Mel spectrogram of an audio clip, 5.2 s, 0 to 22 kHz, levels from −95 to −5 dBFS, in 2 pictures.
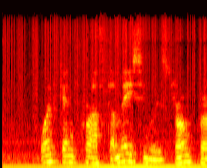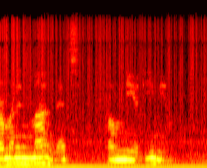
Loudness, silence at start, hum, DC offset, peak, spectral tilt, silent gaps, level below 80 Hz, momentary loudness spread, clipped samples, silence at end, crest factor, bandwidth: -27 LUFS; 0.05 s; none; under 0.1%; -10 dBFS; -7 dB/octave; none; -34 dBFS; 17 LU; under 0.1%; 0 s; 16 dB; 14.5 kHz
